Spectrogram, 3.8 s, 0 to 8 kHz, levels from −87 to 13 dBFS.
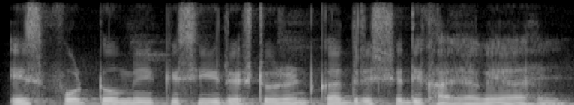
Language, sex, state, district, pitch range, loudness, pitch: Hindi, male, Uttar Pradesh, Lucknow, 120-135 Hz, -17 LUFS, 130 Hz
